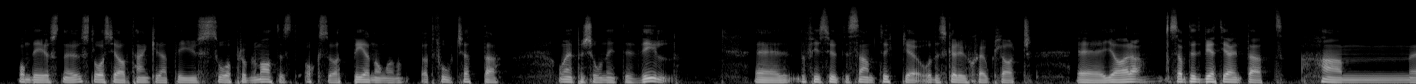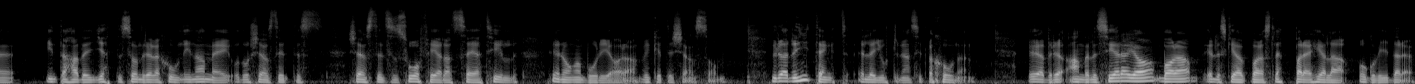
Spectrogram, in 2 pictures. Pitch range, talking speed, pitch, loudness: 100-120 Hz, 200 wpm, 110 Hz, -28 LUFS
